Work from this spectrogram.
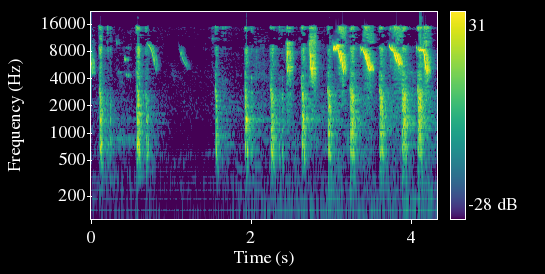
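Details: Calls of a pest squirrel seeking its mother: a brief pause, then sharp clicks and shrill down-slurred whistles quicken into a dense, nearly continuous burst.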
